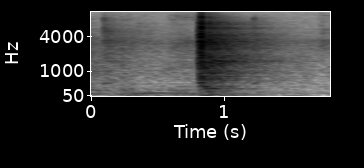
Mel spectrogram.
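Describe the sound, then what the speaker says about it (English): The door of a garment sanitizing cabinet shuts with a single soft thud and short latch click, followed by a quiet fading resonance. "Once you've done that, you close the door."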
